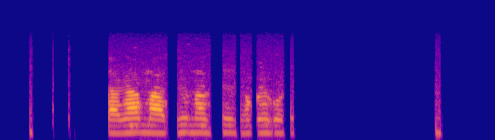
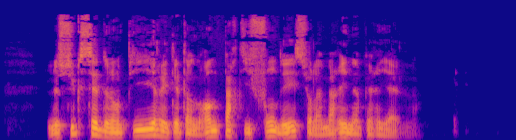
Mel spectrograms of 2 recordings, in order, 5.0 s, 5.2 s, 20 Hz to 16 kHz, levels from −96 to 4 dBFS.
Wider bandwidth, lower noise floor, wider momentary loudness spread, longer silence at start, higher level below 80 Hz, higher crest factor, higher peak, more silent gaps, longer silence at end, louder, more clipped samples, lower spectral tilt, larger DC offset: second, 6.2 kHz vs 11.5 kHz; about the same, under -90 dBFS vs under -90 dBFS; first, 18 LU vs 9 LU; second, 0.3 s vs 0.5 s; second, -78 dBFS vs -50 dBFS; about the same, 22 dB vs 22 dB; about the same, -4 dBFS vs -4 dBFS; first, 0.33-1.07 s, 1.69-1.76 s, 2.12-2.21 s, 2.85-2.89 s, 2.95-4.34 s vs none; second, 0.55 s vs 1.2 s; about the same, -23 LUFS vs -24 LUFS; neither; first, -8 dB/octave vs -5 dB/octave; neither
